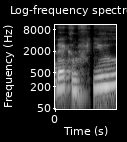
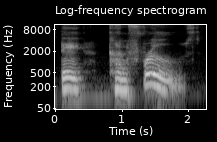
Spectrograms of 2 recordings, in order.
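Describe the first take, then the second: First: It is said casually, without special emphasis. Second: It is said emphatically, really meaning it.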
